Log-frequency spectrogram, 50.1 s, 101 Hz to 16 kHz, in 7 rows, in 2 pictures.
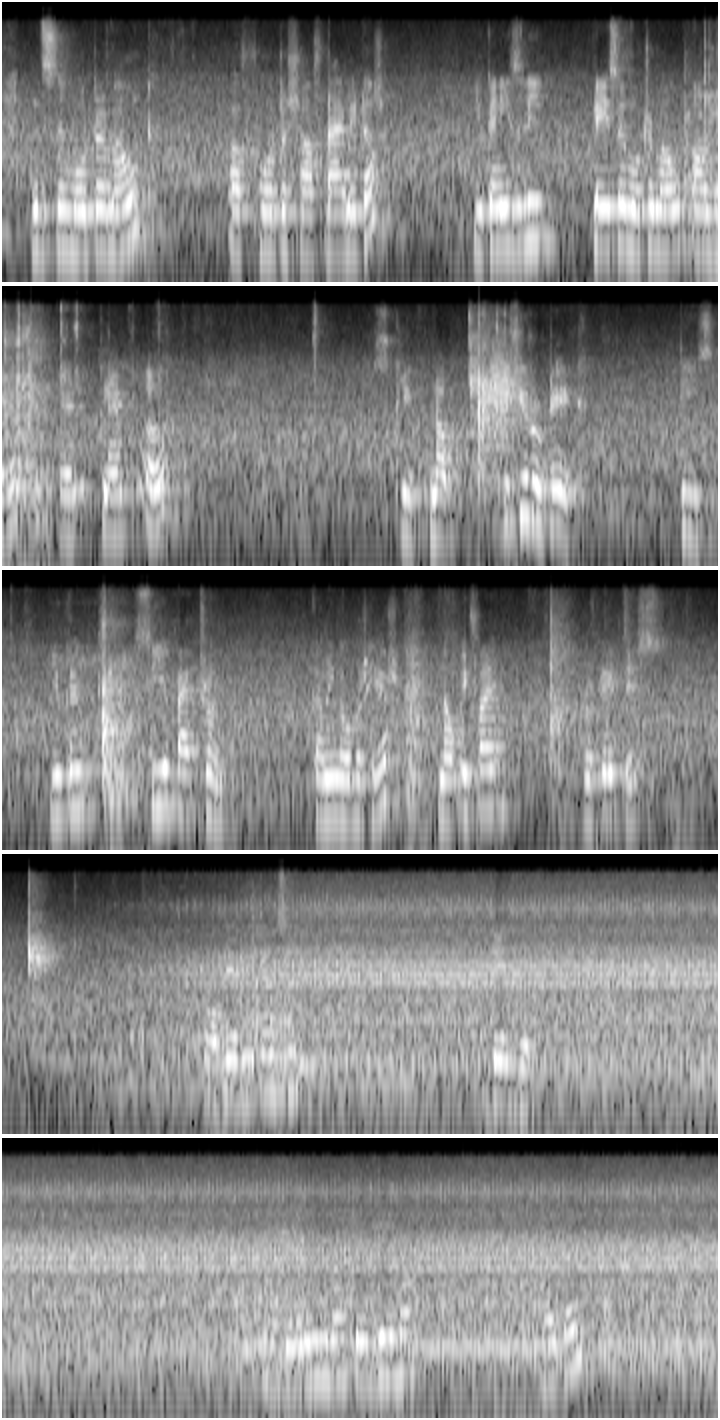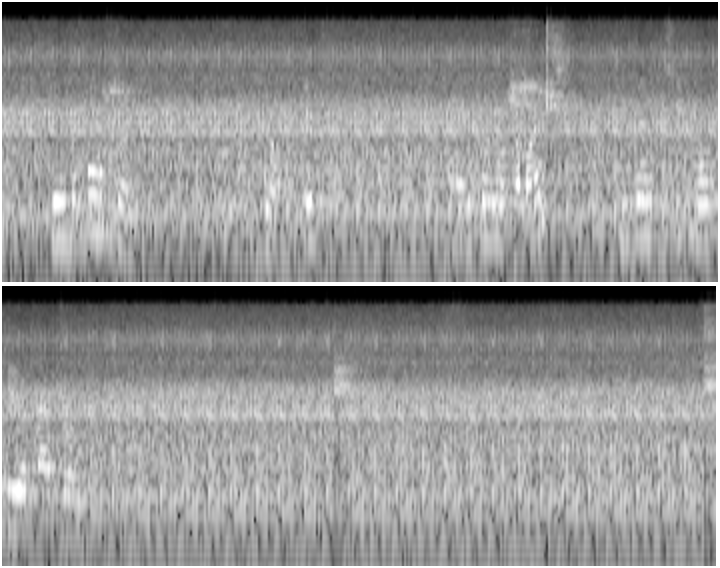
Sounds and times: Speech: 0.3s - 1.6s, 2.3s - 3.9s, 4.8s - 9.0s, 10.9s - 13.1s, 13.9s - 16.6s, 17.4s - 19.4s, 20.1s - 21.0s, 23.5s - 24.6s, 26.3s - 26.9s, 31.2s - 32.8s, 34.0s - 34.6s, 36.3s - 37.2s, 38.4s - 39.1s, 40.3s - 43.9s.

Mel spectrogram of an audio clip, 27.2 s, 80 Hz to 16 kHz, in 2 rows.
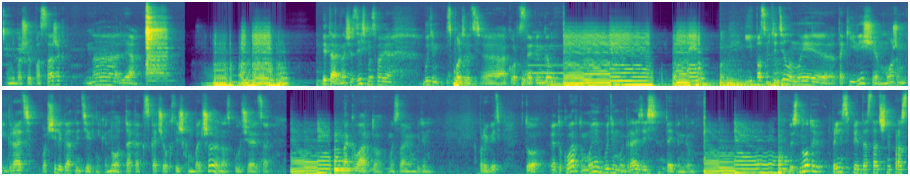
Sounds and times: Speech: 0.0s - 2.2s, 4.8s - 8.4s, 11.1s - 17.7s, 18.6s - 20.1s, 20.8s - 24.2s, 25.3s - 27.1s
Distortion: 2.2s - 5.8s, 6.4s - 14.2s, 17.3s - 20.5s, 21.8s - 26.5s
Music: 3.0s - 4.6s, 7.8s - 12.0s, 17.9s - 19.6s, 24.1s - 25.6s.

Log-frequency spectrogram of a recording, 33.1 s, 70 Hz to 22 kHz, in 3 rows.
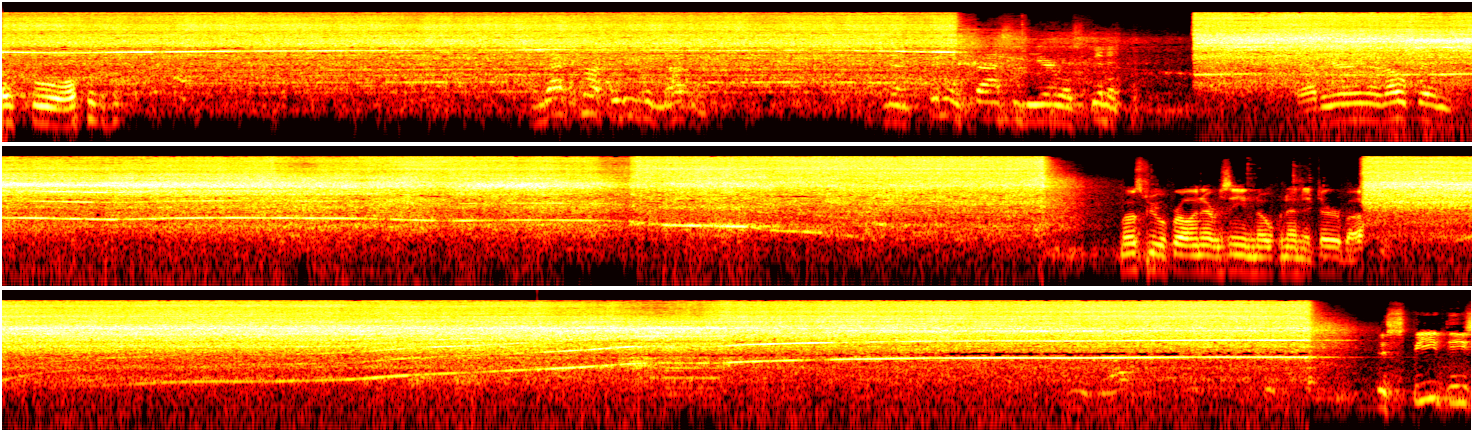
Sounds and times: Speech: 0.0s - 0.9s, 4.0s - 5.3s, 6.6s - 8.4s, 9.8s - 10.8s, 19.4s - 21.2s, 32.4s - 33.0s
Drill: 0.0s - 7.4s, 8.9s - 19.0s, 21.2s - 32.2s.

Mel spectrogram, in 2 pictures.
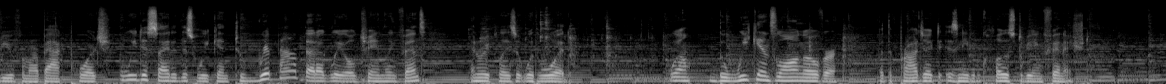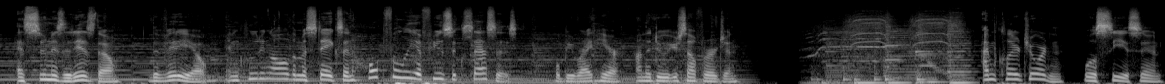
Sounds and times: Speech: 0.0s - 5.7s, 6.7s - 10.9s, 11.8s - 19.1s, 21.5s - 23.3s
Music: 0.0s - 21.6s.

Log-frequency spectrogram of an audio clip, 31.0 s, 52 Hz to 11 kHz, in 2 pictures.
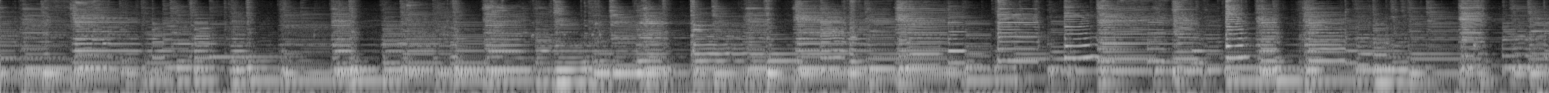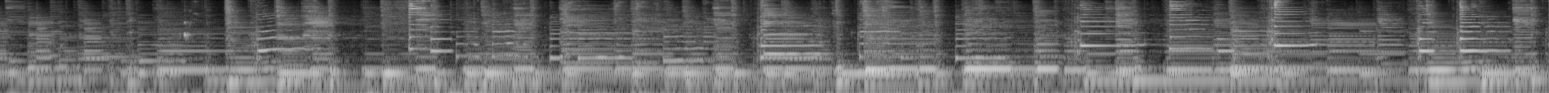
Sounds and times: Acoustic guitar: 0.0s - 30.9s
Strum: 0.0s - 30.9s.

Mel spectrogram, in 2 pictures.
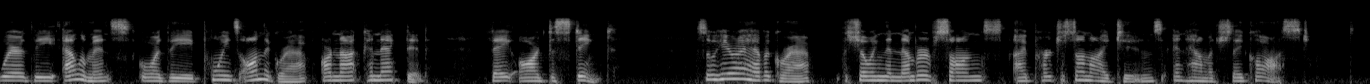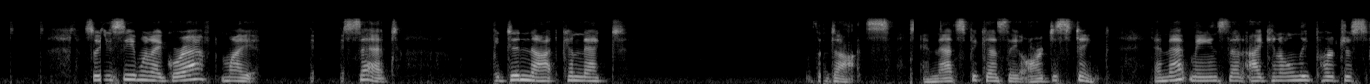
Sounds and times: Speech: 0.0s - 4.3s, 4.9s - 6.2s, 7.0s - 13.2s, 14.1s - 16.4s, 17.1s - 17.8s, 18.6s - 20.0s, 21.8s - 27.4s.

